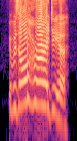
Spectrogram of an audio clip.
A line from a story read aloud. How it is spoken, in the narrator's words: he yelped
